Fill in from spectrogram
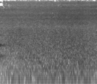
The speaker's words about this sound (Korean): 언니는 왜 맨날 자기 전에 이거 들어? 좋으니까. 그냥 파도 소리인데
